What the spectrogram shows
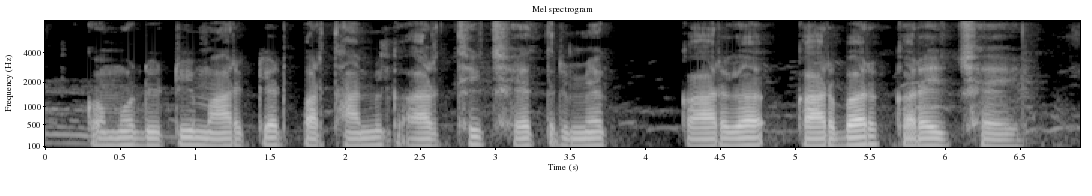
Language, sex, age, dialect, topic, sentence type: Magahi, male, 31-35, Western, banking, statement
